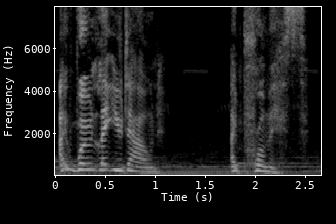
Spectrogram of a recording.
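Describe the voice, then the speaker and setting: A woman's voice: high voice, unhurried, over loud music. A young woman voicing an earnest female bard who talks in an eager, heartfelt way. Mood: grateful.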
